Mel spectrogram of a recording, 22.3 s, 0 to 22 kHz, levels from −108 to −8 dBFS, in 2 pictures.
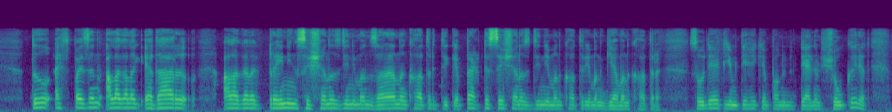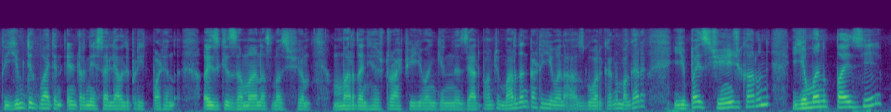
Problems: none marked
